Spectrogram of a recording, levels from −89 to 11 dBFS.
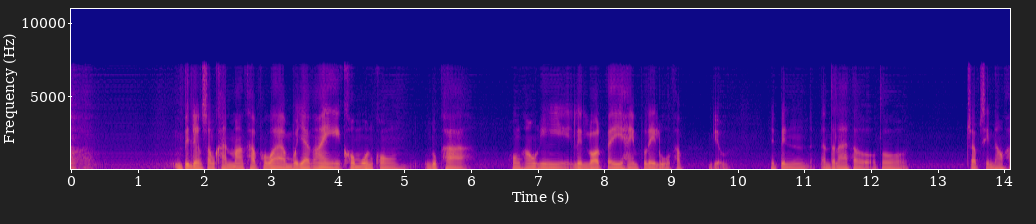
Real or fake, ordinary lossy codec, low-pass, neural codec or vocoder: fake; none; 7.2 kHz; codec, 16 kHz, about 1 kbps, DyCAST, with the encoder's durations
